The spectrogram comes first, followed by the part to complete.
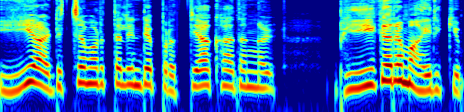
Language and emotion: Malayalam, fearful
